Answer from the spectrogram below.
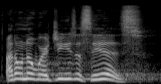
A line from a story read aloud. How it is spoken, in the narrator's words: Mary said urgently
